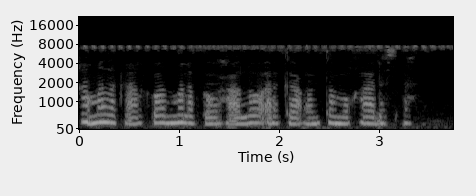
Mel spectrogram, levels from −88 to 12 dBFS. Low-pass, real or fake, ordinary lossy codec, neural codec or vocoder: 19.8 kHz; fake; AAC, 24 kbps; vocoder, 44.1 kHz, 128 mel bands every 512 samples, BigVGAN v2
